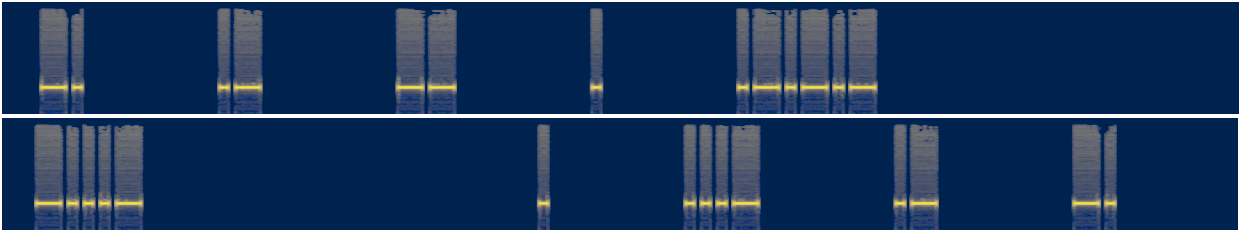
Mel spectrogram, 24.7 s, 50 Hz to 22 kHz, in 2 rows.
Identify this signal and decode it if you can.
Morse code, heard as a keyed tone, about 15 wpm, spaced as for 5 wpm, 1000 Hz. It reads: NAME. <BT> EVAN
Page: New quotes every day in morse code at 5 Words per minute.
